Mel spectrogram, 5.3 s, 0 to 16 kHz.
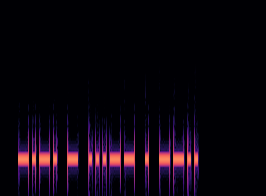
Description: Morse code, heard as a keyed tone, about 17 wpm, 700 Hz. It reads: CT3EZ
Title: DXCC-100 Call Signs - 5 Characters - Repeated 3x - 17wpm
